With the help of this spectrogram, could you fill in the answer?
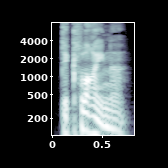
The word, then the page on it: decliner: British English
